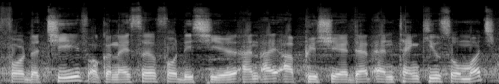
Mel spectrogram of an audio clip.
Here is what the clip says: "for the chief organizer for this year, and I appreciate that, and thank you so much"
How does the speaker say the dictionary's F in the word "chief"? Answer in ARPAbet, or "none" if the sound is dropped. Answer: F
